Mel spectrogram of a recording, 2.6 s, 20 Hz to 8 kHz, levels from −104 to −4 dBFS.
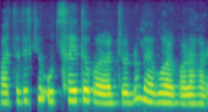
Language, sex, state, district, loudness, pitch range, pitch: Bengali, female, West Bengal, North 24 Parganas, -15 LUFS, 195-235 Hz, 210 Hz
